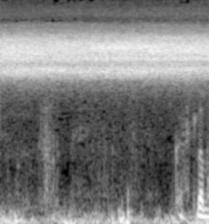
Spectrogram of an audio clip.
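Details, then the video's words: Crickets calling in daytime at Madhu Makarand fort, Maharashtra, though usually heard at night: a continuous, high, shrill buzzing drone without pause, with soft footsteps and brief speech underneath. "रातकिडे असतात ना आपल्याला रात्री ऐकायला येतो आवाज. तिथं दिवसा पण असं वाटतं की रात्रच आहे."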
